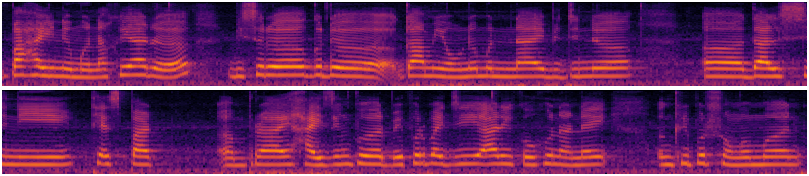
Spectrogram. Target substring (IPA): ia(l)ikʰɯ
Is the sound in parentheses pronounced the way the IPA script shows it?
no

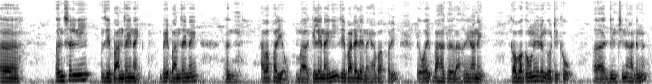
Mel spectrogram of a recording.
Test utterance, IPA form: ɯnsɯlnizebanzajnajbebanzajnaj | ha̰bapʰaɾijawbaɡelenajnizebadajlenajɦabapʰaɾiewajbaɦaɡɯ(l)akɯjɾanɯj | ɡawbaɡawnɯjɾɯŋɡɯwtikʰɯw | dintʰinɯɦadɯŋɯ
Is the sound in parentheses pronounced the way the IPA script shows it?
yes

